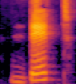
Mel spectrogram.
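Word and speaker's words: debt: Desperate to conceal the loss, Matilda and her husband plunge into डेट, डेट यहाँ B silent है, into डेट to procure a replacement.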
